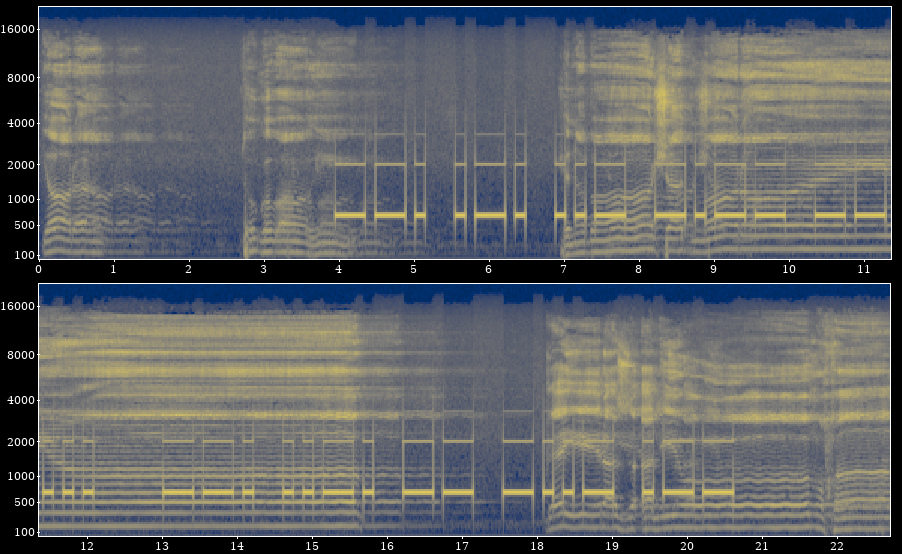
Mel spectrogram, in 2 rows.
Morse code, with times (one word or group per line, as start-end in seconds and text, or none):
3.9-12.1 GRUY7
13.0-20.6 GFMXW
